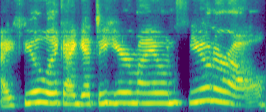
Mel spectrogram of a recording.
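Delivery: loud, high hollering mother voice. Retelling what your mother hollered from her wheelchair during retirement party speeches, in my mom's voice. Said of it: "I'm going to do this in my mom's voice".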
